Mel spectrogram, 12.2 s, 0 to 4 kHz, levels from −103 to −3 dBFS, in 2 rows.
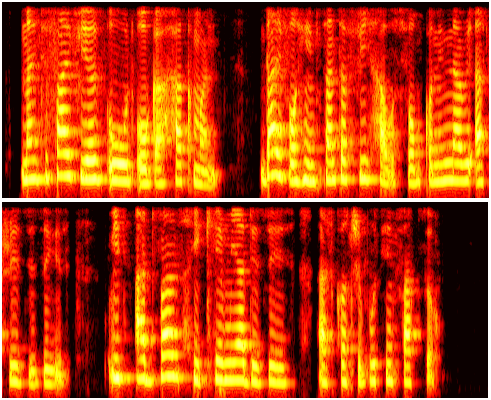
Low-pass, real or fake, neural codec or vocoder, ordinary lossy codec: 3.6 kHz; real; none; none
